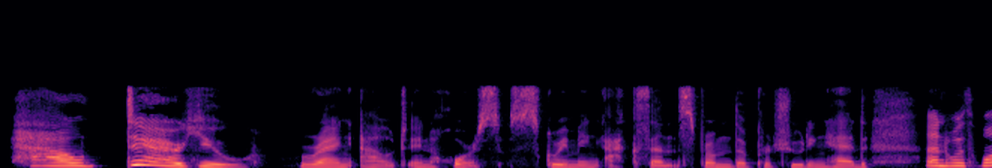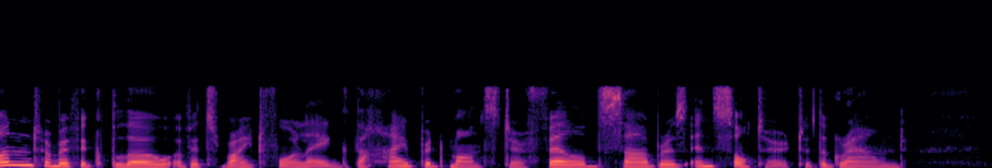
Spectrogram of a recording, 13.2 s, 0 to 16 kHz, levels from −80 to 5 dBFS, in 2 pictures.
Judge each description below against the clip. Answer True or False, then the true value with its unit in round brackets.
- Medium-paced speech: True (145 wpm)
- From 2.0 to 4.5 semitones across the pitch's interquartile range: False (5.4 semitones)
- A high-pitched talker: True (205 Hz)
